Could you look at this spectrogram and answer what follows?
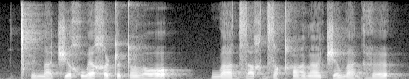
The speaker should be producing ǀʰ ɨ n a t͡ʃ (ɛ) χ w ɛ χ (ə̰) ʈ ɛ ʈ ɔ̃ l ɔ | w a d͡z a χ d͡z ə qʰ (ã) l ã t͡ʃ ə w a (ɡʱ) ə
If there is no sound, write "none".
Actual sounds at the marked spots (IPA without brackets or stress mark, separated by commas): ɨ, ə, ã, ɡʱ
